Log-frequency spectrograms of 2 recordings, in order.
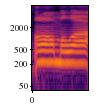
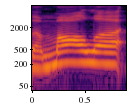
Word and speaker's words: Amala: y all know it my name is Amala I get called aala Amala you name it anything under the sun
